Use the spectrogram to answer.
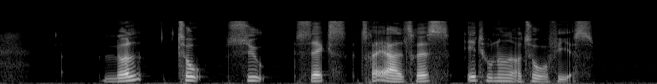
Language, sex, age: Danish, male, 27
